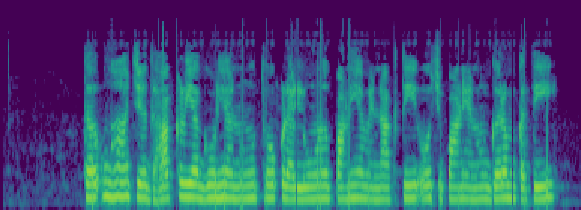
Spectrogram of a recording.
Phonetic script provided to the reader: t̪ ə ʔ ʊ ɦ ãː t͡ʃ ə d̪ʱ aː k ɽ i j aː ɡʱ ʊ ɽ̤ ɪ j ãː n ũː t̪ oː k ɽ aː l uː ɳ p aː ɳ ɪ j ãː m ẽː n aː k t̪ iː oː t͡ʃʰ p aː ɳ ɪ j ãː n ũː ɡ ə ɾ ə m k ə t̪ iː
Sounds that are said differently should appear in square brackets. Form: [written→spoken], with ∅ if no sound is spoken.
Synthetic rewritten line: t̪ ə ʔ ʊ ɦ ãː t͡ʃ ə d̪ʱ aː k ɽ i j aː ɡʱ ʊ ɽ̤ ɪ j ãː n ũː [t̪→t̪ʰ] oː k ɽ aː l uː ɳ p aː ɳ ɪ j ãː m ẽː n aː k t̪ iː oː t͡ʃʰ p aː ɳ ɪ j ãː n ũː ɡ ə ɾ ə m k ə t̪ iː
